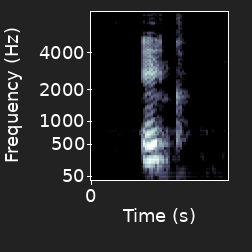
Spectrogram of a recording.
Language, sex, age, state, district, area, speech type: Hindi, female, 30-45, Madhya Pradesh, Chhindwara, urban, read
